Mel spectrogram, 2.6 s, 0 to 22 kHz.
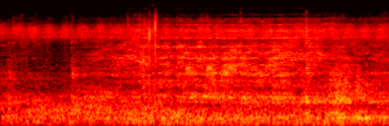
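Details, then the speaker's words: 2004 Ford Explorer Sport Trac front hub turned by hand: dry, gritty rasping and ratcheting, barely spins, from a seized, chewed-up front wheel bearing on the spindle. Fixed with a junkyard spindle assembly. "But definitely, yeah, that's really bad. So if you hear that sound coming from either side of your Sport Track, it's more than likely."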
